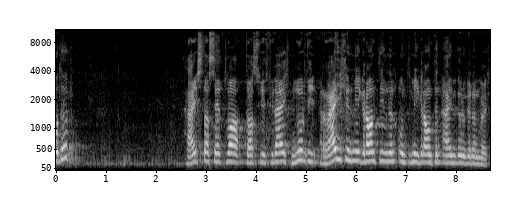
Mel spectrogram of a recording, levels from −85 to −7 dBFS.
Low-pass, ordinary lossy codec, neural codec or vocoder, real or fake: none; none; vocoder, 22.05 kHz, 80 mel bands, HiFi-GAN; fake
